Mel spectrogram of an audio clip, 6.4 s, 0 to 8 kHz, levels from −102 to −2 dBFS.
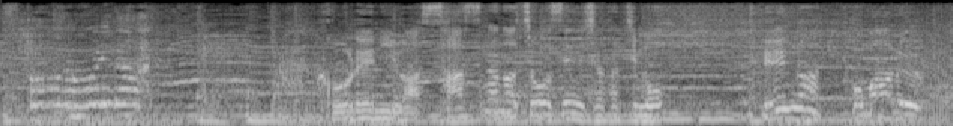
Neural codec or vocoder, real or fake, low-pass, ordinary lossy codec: vocoder, 22.05 kHz, 80 mel bands, Vocos; fake; 7.2 kHz; AAC, 48 kbps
